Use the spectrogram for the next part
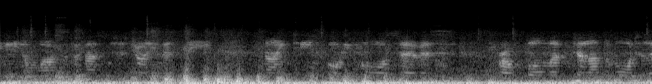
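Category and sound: vehicle, train interior ambience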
